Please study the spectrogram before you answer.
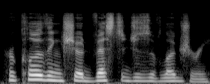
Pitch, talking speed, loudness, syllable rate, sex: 165 Hz, 170 wpm, -16 LUFS, 6.2 syllables/s, female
